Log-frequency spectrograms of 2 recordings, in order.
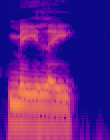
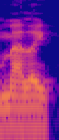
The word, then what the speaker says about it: melee: So combat has shooting, brawl, uh, melee, or Melly, depends on how you say it.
